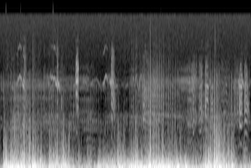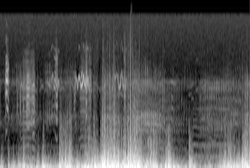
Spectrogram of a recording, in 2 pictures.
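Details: Gentoo penguin pair at a Bull Roads colony nest greeting by singing before changing places, one returned from the ocean to feed two-week-old chicks: harsh, rhythmic honking brays repeated rapidly, with strong low wind buffeting throughout.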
